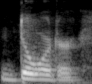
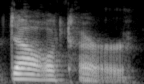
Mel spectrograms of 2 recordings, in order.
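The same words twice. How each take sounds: First: The word sounds like 'dorter' with an r. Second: The word is said without an r sound.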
